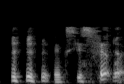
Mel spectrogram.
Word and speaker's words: Mxyzptlk: one of the episodes breaks down his name into 4 distinct parts: mix, yes, spit, lick. So, yep. Mxyzptlk.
